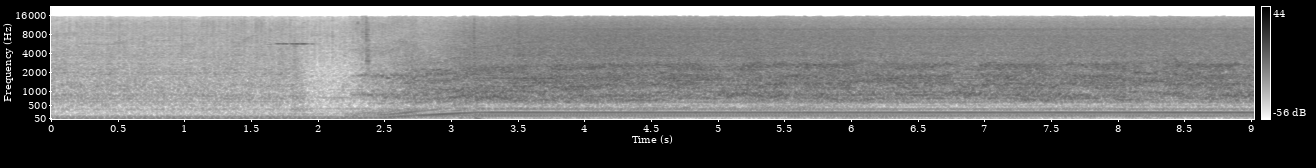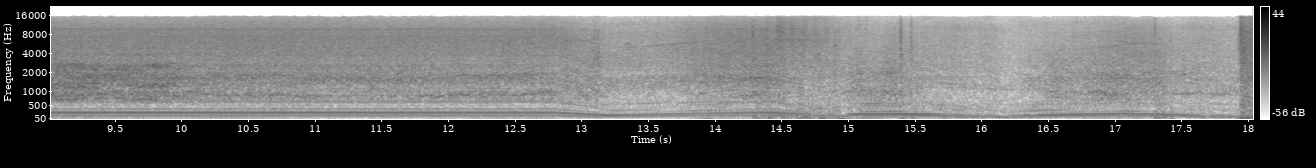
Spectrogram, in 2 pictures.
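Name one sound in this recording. A car engine idles and revs hard, shifting up and down through the gears.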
